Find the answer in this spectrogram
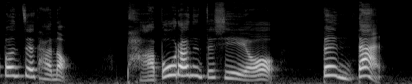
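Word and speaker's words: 笨蛋: 자, 여기에 유의해서 같이 하나하나 발음을 해보도록 할게요. 먼저 단어부터 보겠습니다. 첫 번째 단어, 바보라는 뜻이에요. 笨蛋, 笨蛋, 笨蛋 이렇게 말씀해 주시면 돼요.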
